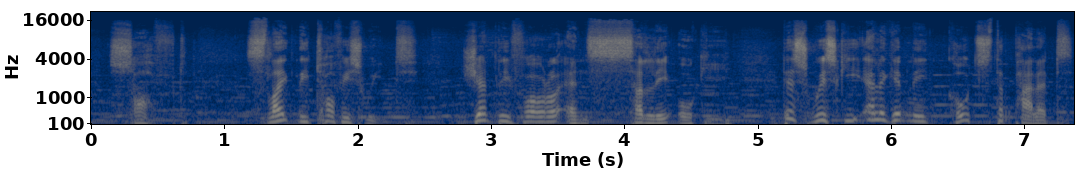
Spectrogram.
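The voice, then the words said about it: Put-on Irish accent. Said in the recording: “now I'm in my Irish accent again. I can't help it.”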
